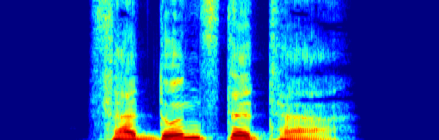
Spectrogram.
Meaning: inflection of verdunstet: 1. strong/mixed nominative masculine singular 2. strong genitive/dative feminine singular 3. strong genitive plural
- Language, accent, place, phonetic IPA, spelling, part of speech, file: German, Germany, Berlin, [fɛɐ̯ˈdʊnstətɐ], verdunsteter, adjective, De-verdunsteter.ogg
